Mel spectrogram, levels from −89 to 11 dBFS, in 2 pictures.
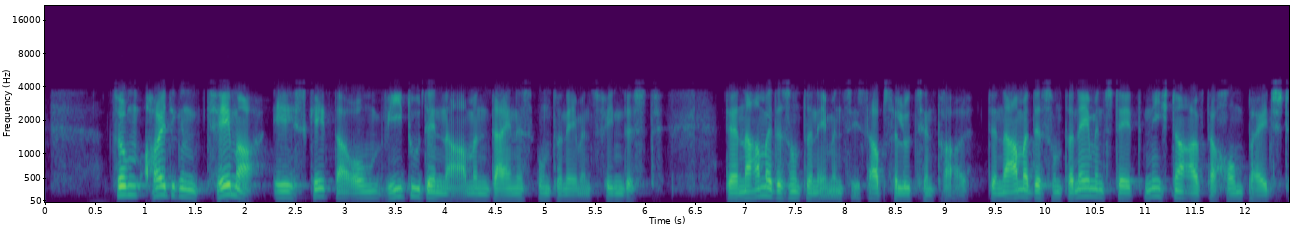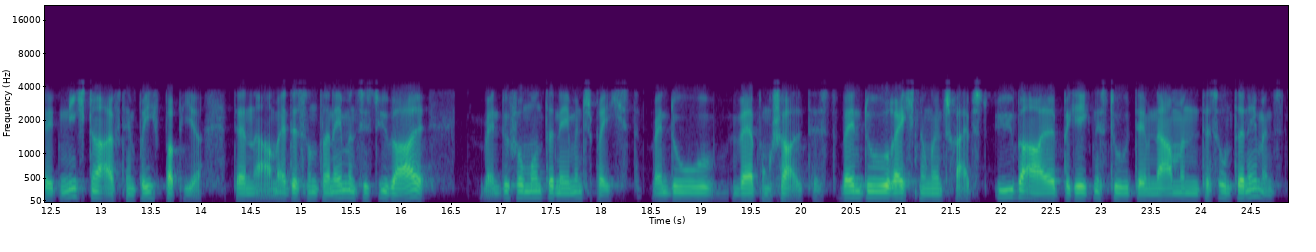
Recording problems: phone-call audio; nothing above 3 kHz

